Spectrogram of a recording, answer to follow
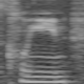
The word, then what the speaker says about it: Cleen: that labels itself as clean and literally has the name clean although it's spelled Clee n and that's available through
